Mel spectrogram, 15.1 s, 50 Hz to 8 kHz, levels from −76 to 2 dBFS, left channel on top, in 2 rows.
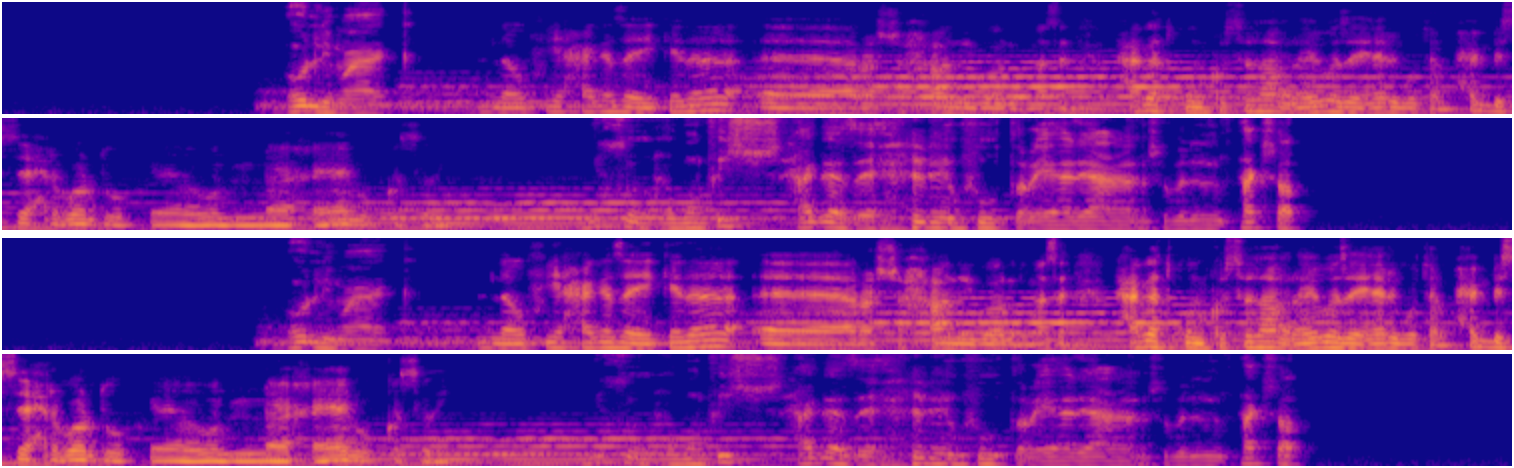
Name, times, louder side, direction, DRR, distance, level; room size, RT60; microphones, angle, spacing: sound 1, 1.3-6.3, equal, 5° right, 0.7 m, -45 dB
voice 1, 1.4-1.9 10.4-14.0, left 4 dB, 60° left, 0.6 m, -29 dB
sound 2, 2.0-12.7, left 1 dB, 85° left, 1.0 m, -32 dB
voice 2, 2.4-9.8, right 4 dB, 50° right, 0.3 m, -25 dB
4.2 x 2.3 x 2.8 m
head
